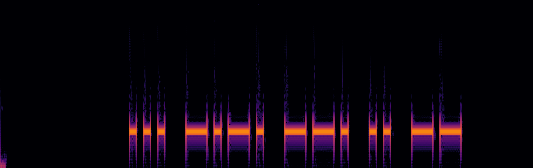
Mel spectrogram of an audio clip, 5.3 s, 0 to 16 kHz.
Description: Morse code, heard as a keyed tone, about 17 wpm, 700 Hz. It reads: SCGIM
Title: Code Groups - 5 Letter:Numbers - 17wpm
